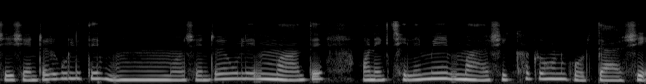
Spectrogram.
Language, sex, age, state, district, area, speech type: Bengali, female, 18-30, West Bengal, Bankura, urban, spontaneous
